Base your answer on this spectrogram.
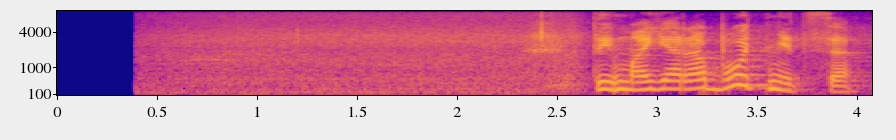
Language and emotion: Russian, positive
